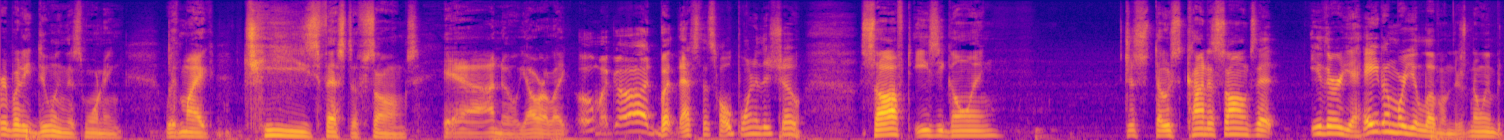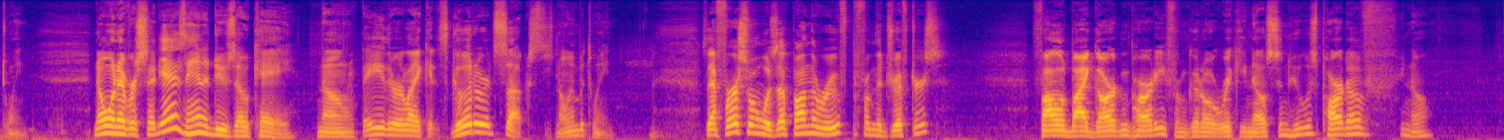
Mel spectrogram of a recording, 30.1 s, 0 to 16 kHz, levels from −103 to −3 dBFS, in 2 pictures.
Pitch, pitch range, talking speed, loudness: 130 Hz, 110-155 Hz, 185 wpm, -22 LUFS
